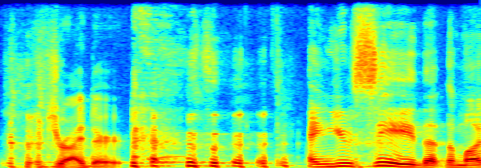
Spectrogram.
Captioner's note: laughing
